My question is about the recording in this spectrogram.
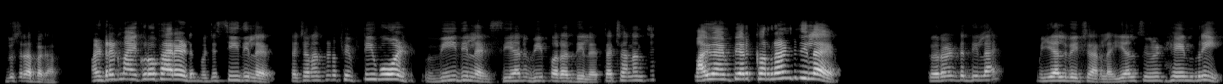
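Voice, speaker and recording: A hoarse man with a Marathi accent runs through exam physics problems, repeating key points and coaxing his students along. His voice stays smooth and resonant despite the sore throat. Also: high voice, animated, normal speed, a bit bright, lo-fi sound. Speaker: physics teacher. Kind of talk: exam-prep lecture.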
